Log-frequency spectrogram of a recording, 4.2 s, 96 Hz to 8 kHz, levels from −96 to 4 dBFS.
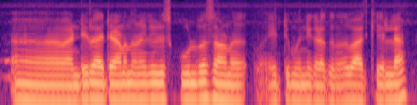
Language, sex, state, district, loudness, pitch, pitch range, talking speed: Malayalam, male, Kerala, Kollam, -17 LUFS, 120 Hz, 115-125 Hz, 200 wpm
